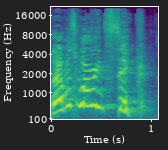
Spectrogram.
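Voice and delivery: loud high scolding; upset yell. Acted. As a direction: shout it, still shaken. Leprechaun scolds returned dog.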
